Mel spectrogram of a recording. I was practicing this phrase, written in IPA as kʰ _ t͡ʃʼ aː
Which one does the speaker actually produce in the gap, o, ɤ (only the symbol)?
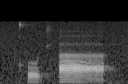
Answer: o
